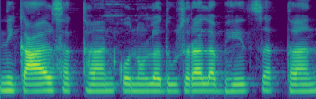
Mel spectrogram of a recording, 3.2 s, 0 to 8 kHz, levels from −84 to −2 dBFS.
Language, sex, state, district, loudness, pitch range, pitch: Chhattisgarhi, female, Chhattisgarh, Raigarh, -19 LUFS, 165-170 Hz, 165 Hz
